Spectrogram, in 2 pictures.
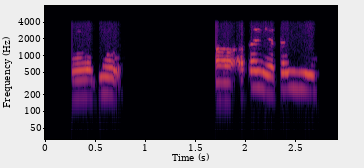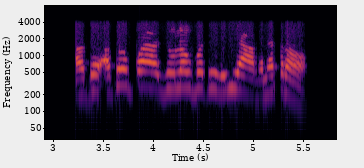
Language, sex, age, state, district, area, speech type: Manipuri, female, 60+, Manipur, Kangpokpi, urban, conversation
